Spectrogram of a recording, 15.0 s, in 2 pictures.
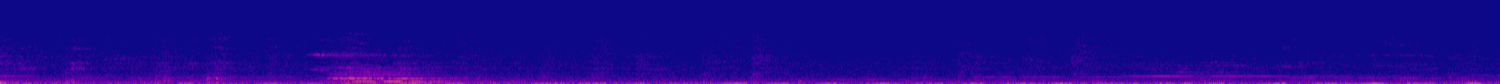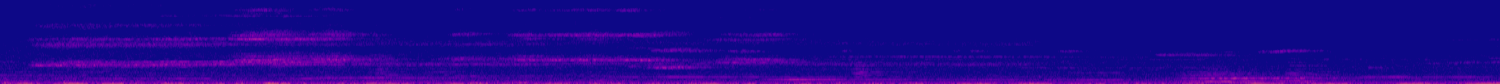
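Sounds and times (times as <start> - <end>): wheels squealing on rails: 0.0 - 2.6, 3.8 - 15.0
train coaches rumbling past: 0.0 - 15.0.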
